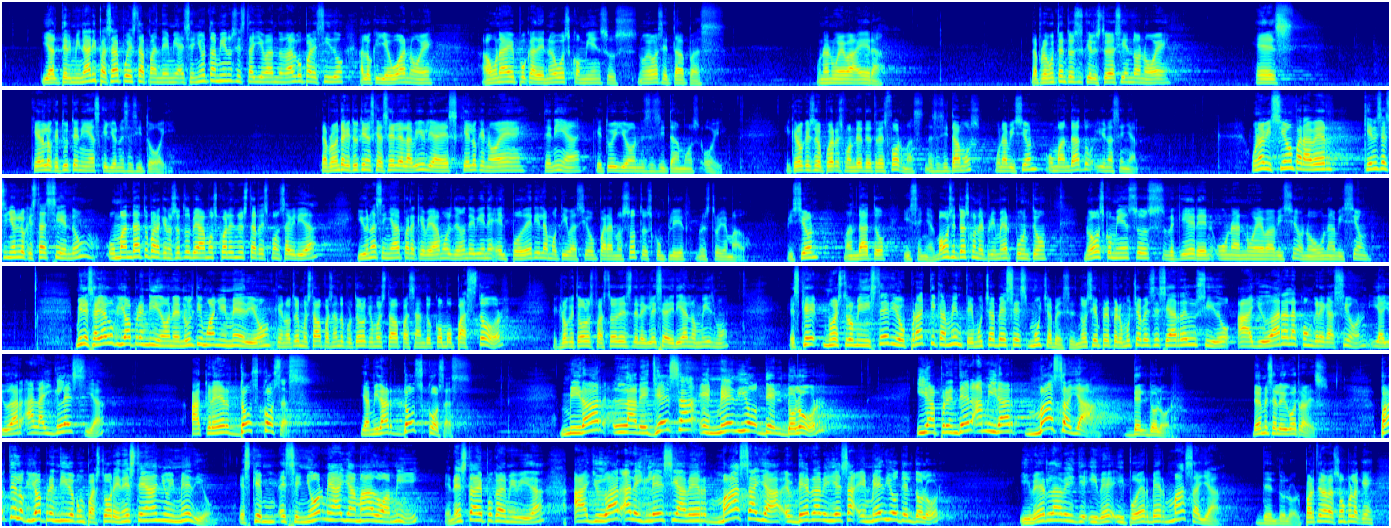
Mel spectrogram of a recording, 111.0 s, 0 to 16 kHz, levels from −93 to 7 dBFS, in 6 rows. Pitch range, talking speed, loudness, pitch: 170-245 Hz, 170 wpm, -28 LUFS, 205 Hz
